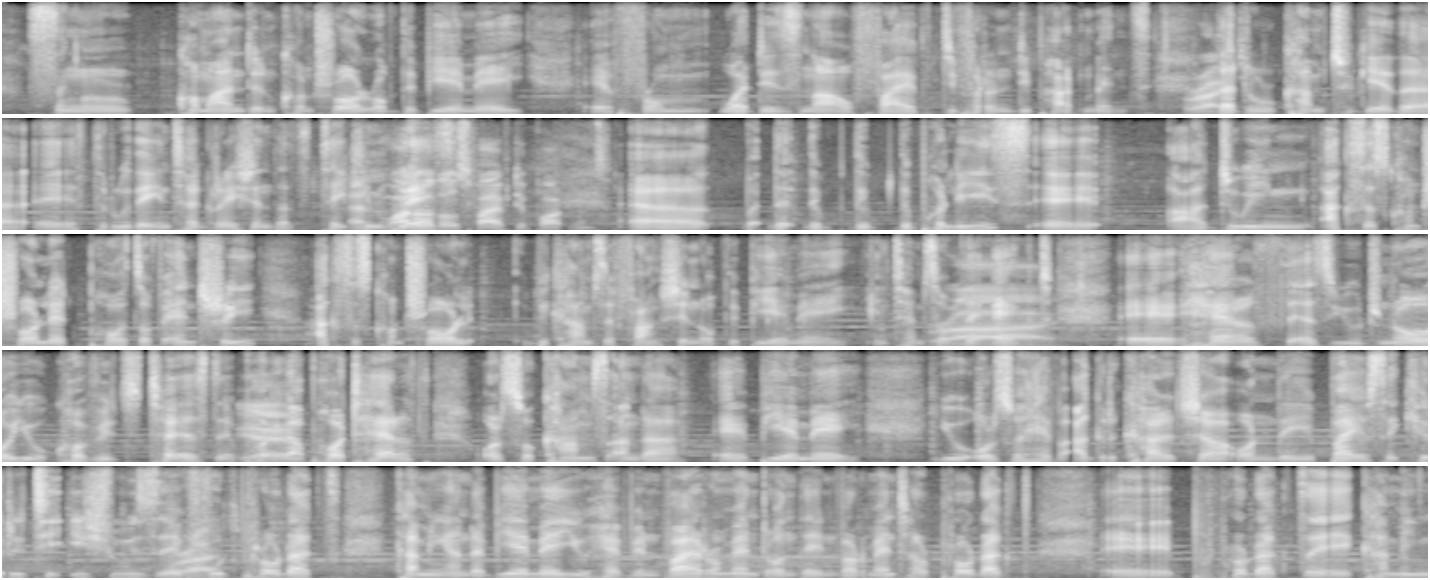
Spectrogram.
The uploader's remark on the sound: We are coming to you live from the Beitbridge border post.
